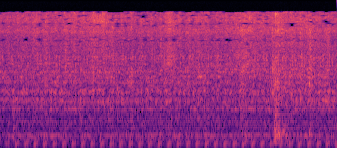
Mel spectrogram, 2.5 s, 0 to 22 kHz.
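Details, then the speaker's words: Honda Vario 125 that burns oil and smokes lightly after once running dry of engine oil. At idle, a fast, light clatter comes from the CVT when the throttle is released; the mechanic suspects the roller housing: CVT roller housing rattle. "ini suaranya kedengaranik kayaknya suara rumah roller kayaknya"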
